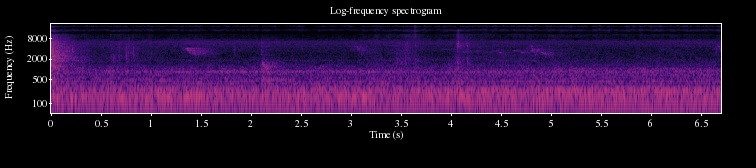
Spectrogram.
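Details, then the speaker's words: 2004 Ford Focus SE with rear drum brakes, rear wheel spun by hand: low, rough, steady rumble from worn rear wheel bearing, getting louder with speed when driving; the other side is quiet. "And as you as you driving fast and faster, gets so loud."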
